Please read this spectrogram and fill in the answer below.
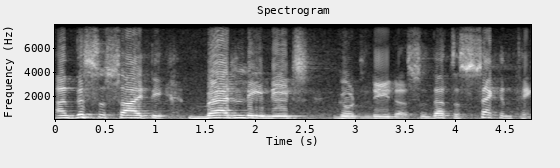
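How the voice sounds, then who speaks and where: High-pitched male speech at a fairly slow pace, ordinary pitch variation, and noticeable background noise. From India. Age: 80s+. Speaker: architect.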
